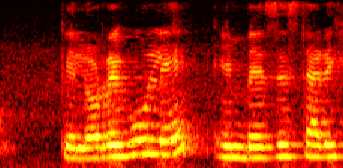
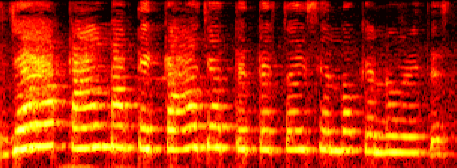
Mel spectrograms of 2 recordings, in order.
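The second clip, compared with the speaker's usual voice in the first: yelling parent; 9 semitones higher than usual. Retold or imitated. Parent yelling at tantruming child to stop, high exasperated shout. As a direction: snap at a screaming kid, pitched way up. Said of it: "si nosotros estamos gritándole todo el tiempo".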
